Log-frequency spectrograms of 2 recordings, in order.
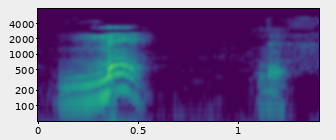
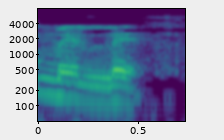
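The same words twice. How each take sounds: First: The stress is on the first syllable. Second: The stress is on the second syllable. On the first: The speaker calls it right. "O acento é uma paroxítona. ... O acento está no mem" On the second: The speaker calls it wrong. "E não melech. ... O acento não está no lamed"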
